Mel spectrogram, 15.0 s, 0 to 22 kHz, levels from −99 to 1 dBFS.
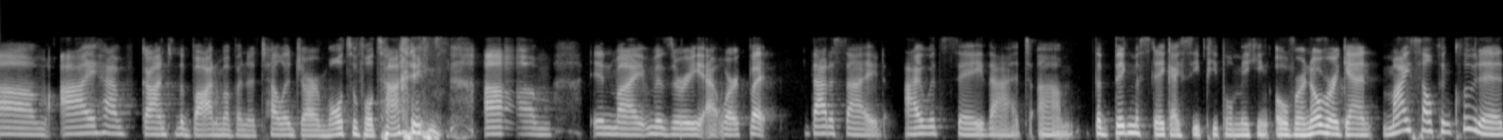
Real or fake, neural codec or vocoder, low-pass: real; none; 7.2 kHz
